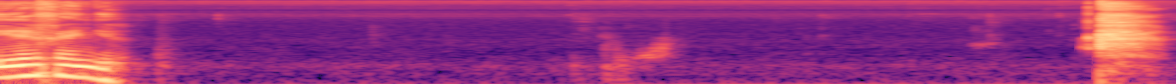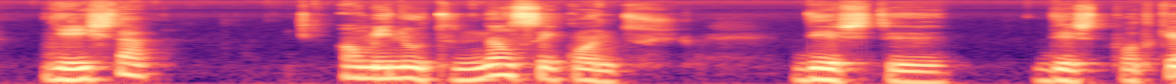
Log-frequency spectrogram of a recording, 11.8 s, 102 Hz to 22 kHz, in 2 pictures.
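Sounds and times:
speech: 0:00.0 - 0:00.7, 0:06.1 - 0:06.7, 0:07.6 - 0:09.2, 0:09.8 - 0:11.7
person sipping a drink of water: 0:02.9 - 0:03.5.

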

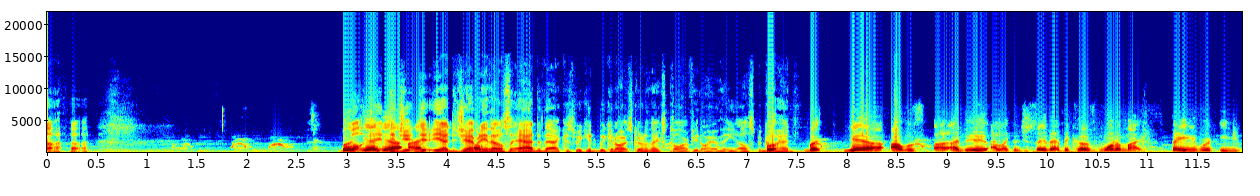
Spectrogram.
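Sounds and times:
laughter: 0:00.0 - 0:00.5, 0:03.1 - 0:04.4
speech: 0:00.0 - 0:00.8, 0:02.9 - 0:11.9
neighbor's dogs barking: 0:01.2 - 0:02.6, 0:06.0 - 0:06.7, 0:07.5 - 0:09.2.

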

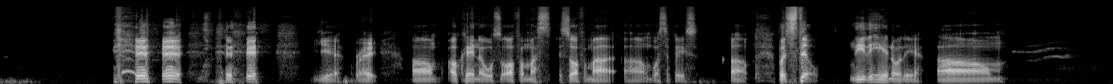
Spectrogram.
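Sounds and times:
laughter: 0:01.2 - 0:02.9
speech: 0:01.3 - 0:02.6, 0:03.2 - 0:10.1
cat meowing: 0:10.1 - 0:10.8.

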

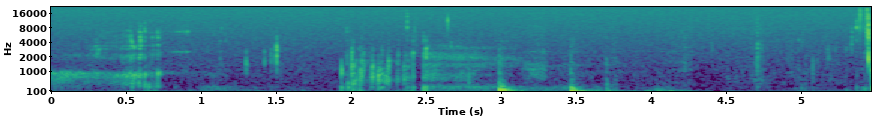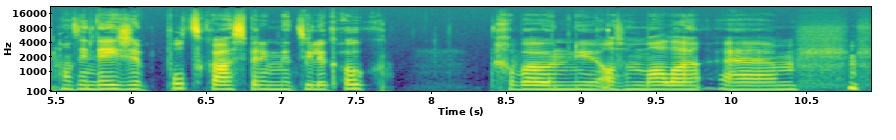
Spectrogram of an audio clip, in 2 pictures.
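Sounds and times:
sipping and swallowing of water: 0:00.0 - 0:04.2
speech: 0:05.5 - 0:07.8, 0:08.4 - 0:10.9.

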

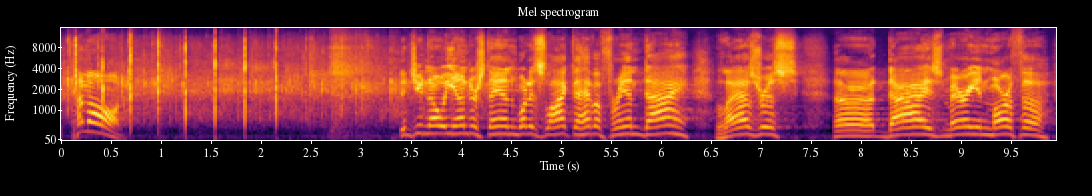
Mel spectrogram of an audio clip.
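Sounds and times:
scattered applause filling a large room: 0:00.0 - 0:03.8
audience clapping in a steady rhythmic beat: 0:00.0 - 0:04.3
speech: 0:00.2 - 0:00.8, 0:03.4 - 0:09.9.

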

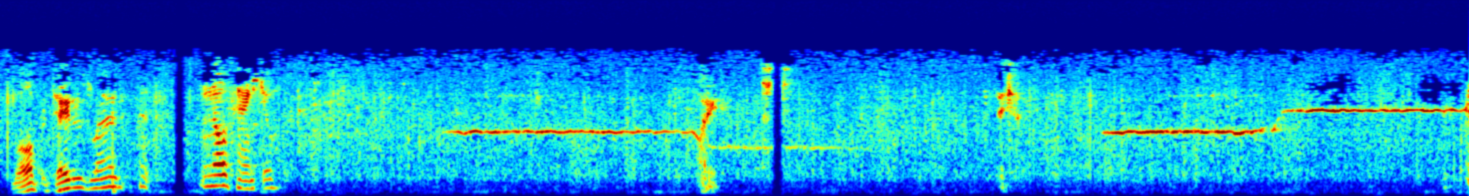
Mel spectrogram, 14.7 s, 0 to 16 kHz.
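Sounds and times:
constant hissing background: 0:00.0 - 0:14.6
speech: 0:00.1 - 0:03.0
person whistling outside on deck: 0:04.4 - 0:08.0, 0:11.0 - 0:14.6.

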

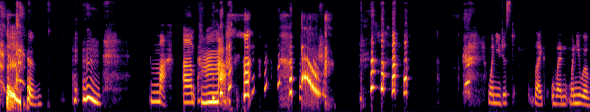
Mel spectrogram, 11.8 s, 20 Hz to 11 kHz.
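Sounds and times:
throat-clearing before singing: 0:00.0 - 0:00.6
person coughing with a tight throat: 0:00.0 - 0:00.7
speech: 0:00.1 - 0:02.4, 0:03.0 - 0:06.7, 0:09.8 - 0:11.7.

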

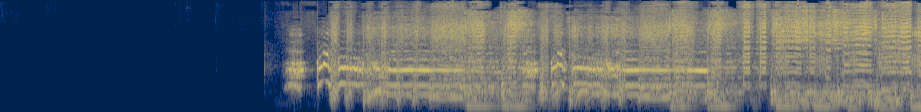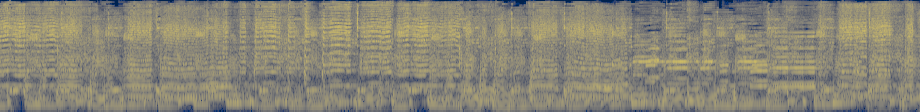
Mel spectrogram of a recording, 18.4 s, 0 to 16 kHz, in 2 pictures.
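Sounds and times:
rooster crowing: 0:02.8 - 0:07.5
busy full musical backing: 0:03.8 - 0:18.4.

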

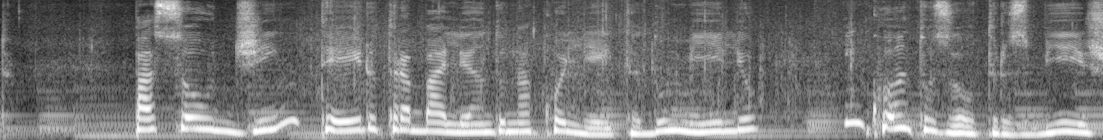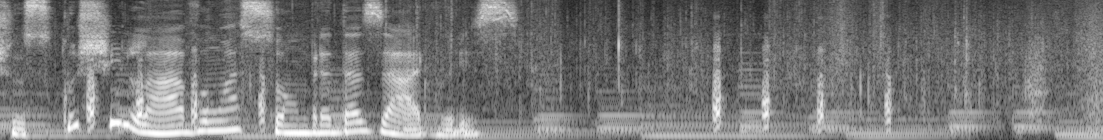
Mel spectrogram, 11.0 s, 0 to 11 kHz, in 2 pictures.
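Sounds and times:
speech: 0:00.7 - 0:08.4
hen clucking: 0:05.7 - 0:07.1, 0:09.0 - 0:10.1.

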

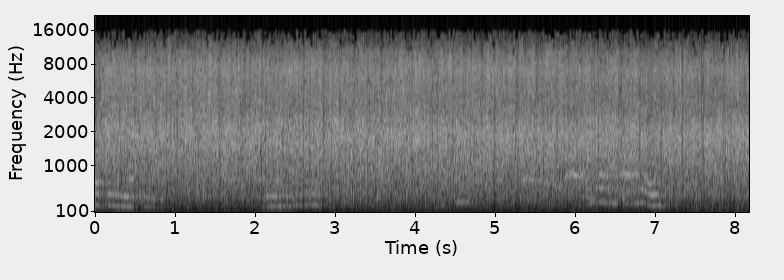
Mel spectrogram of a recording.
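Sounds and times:
sustained applause from a large audience: 0:00.0 - 0:08.1
speech: 0:00.1 - 0:00.9, 0:02.1 - 0:02.9.

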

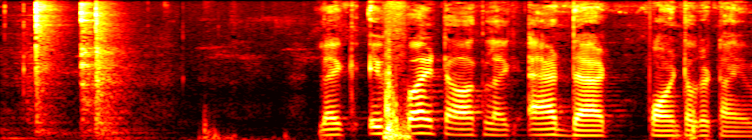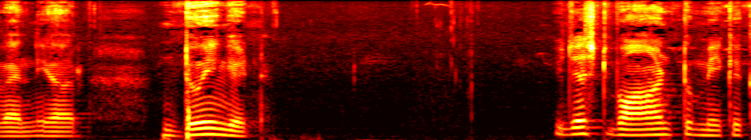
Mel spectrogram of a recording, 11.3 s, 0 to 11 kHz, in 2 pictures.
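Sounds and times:
door being pushed shut: 0:00.0 - 0:01.8
speech: 0:02.4 - 0:07.7, 0:09.8 - 0:11.2.

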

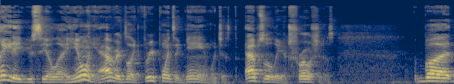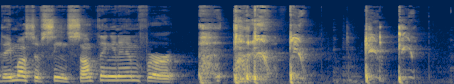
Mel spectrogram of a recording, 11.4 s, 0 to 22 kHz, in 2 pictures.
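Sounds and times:
speech: 0:00.0 - 0:04.3, 0:05.2 - 0:09.0
harsh coughing fit with raspy wheeze: 0:08.2 - 0:09.6, 0:10.2 - 0:11.0.

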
